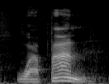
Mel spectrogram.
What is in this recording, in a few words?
"pan", Mam; INALI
